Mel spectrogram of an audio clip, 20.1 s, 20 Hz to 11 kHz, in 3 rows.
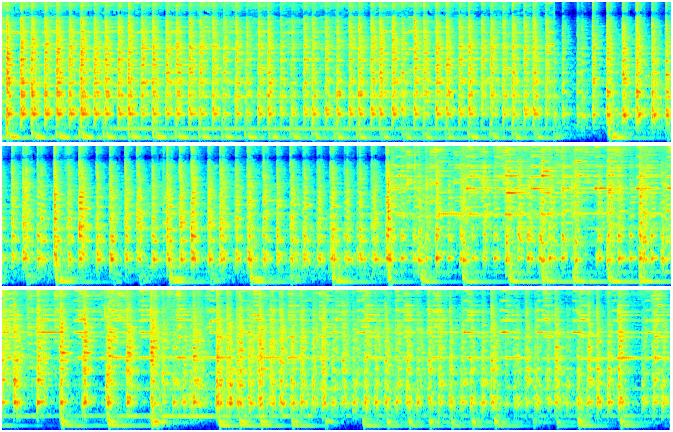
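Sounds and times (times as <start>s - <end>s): drums beaten fast with sticks: 0.0s - 20.0s
steady ringing tone: 10.6s - 20.0s.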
